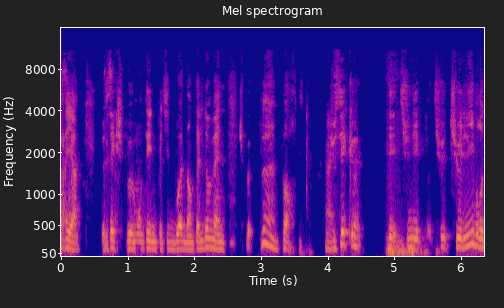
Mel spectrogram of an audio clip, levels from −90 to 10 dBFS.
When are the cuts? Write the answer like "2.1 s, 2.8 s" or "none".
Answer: none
